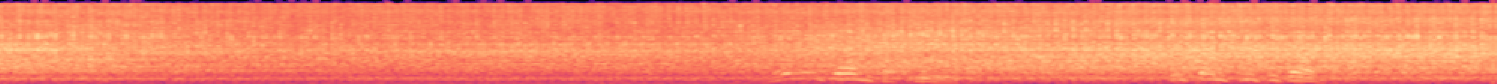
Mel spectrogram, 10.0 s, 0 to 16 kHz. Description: ВАЗ 21011 стук в двигателе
